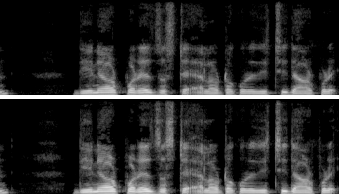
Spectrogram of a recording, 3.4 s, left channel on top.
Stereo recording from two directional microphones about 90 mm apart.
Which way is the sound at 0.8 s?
25° right (ahead or behind).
